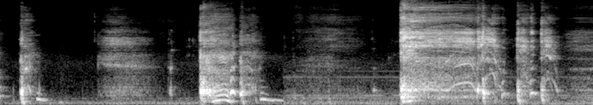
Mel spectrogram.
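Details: Several deep, harsh morning coughs from an adult, in irregular bursts with breaths between.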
